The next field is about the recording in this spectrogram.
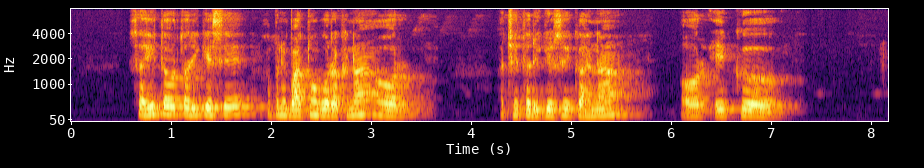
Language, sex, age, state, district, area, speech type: Hindi, male, 30-45, Uttar Pradesh, Chandauli, rural, spontaneous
